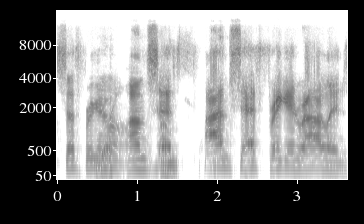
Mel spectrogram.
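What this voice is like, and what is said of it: Poor imitation of a wrestler's voice. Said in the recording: “It might be my worst, it might be my worst wrestler impression, but that's how Seth Rollins talks.”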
